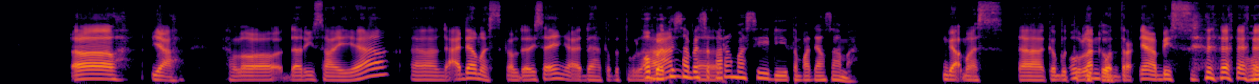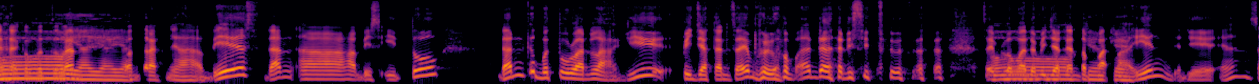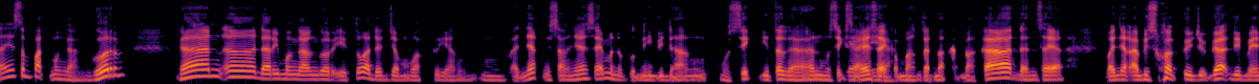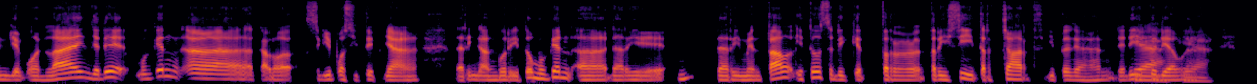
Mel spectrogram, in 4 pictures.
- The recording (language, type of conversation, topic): Indonesian, podcast, Bagaimana cara menyeimbangkan pekerjaan dan kehidupan pribadi?
- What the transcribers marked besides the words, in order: other background noise; laugh; laughing while speaking: "belum ada di situ"; chuckle; laughing while speaking: "waktu"; in English: "ter-charge"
